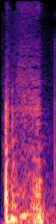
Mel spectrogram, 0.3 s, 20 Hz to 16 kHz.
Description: High Quality Footsteps
Wood, Dense
MISC Wood, Foot Scrape 07.wav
